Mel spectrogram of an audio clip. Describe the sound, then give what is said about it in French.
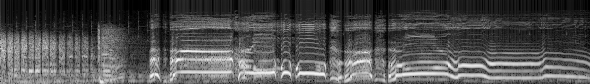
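The Big Bad Wolf of the three little pigs story cries out in pain and fury after running headlong into a tree while chasing two little pigs: loud, a burst of noise and then a string of wavering, drawn-out howling yowls that rise and fall in pitch. “Rugit-il de douleur et de fureur avant de repartir à la poursuite des deux petits cochons.”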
